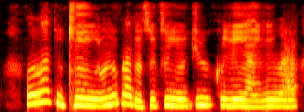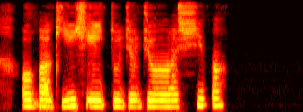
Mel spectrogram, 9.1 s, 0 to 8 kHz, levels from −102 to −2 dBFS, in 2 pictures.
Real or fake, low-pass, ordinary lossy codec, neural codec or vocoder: fake; 7.2 kHz; none; codec, 44.1 kHz, 1.7 kbps, Pupu-Codec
